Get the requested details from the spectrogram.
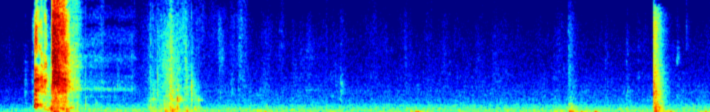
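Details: Three stuffy sneezes from a person who may have been sick at the time: a forceful sneeze, a softer second one a moment later, then a sharp third after a pause, in a quiet room.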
